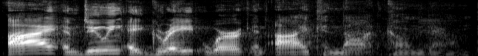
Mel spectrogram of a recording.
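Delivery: very slow, evenly spaced for a crowd; leading group recitation. Shown as a demonstration. Preacher leads everyone saying it together, slow recitation. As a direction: draw each word out, drop low at the close. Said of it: "I want us to say it one more time".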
